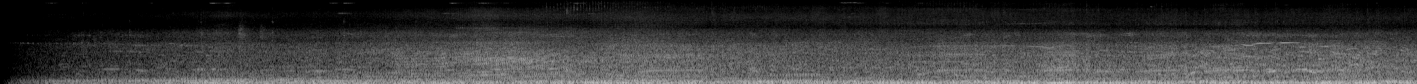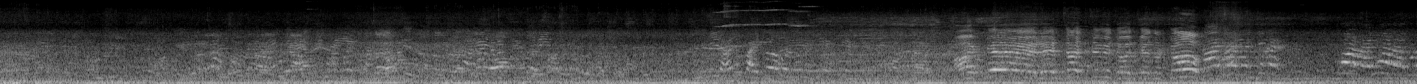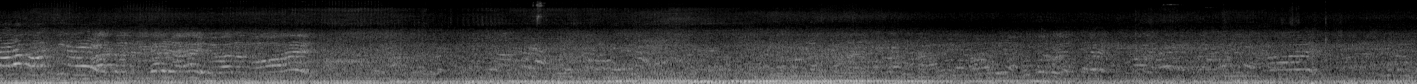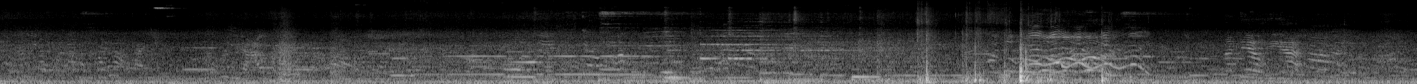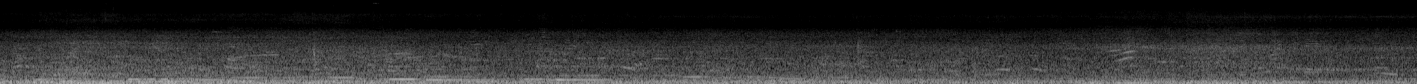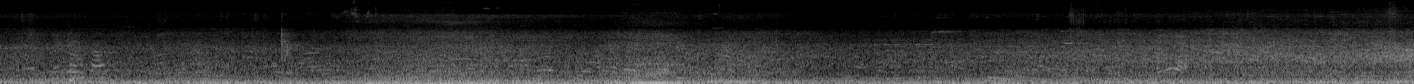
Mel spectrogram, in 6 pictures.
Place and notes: Zhongzheng St., 羅東鎮仁和里 - traditional market
Traffic Sound, walking in the traditional market
Sony PCM D50+ Soundman OKM II
Yilan County, Taiwan, 27 July 2014, 10:33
